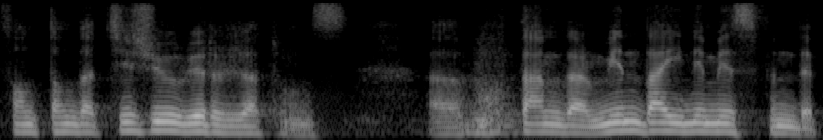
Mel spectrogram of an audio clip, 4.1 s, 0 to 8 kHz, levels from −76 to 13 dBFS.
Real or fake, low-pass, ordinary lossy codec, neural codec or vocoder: fake; 7.2 kHz; none; codec, 24 kHz, 0.5 kbps, DualCodec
